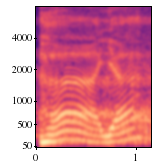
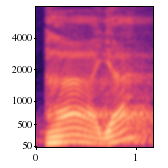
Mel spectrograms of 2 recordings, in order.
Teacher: ha ya kita panjangkan dua harakat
